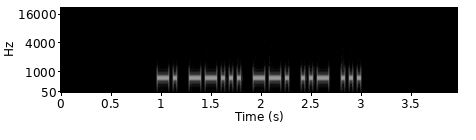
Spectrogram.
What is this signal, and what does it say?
Morse code, heard as a keyed tone, about 30 wpm, 700 Hz. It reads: N7GUS
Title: USA Call Signs - 4x Character Spacing - 30wpm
